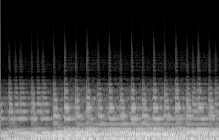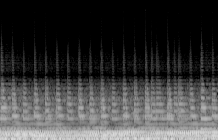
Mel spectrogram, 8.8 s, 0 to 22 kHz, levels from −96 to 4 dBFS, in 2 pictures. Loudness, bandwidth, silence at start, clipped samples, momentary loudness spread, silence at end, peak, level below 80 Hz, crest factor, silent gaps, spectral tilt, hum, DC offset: -16 LUFS; 2.2 kHz; 0 s; under 0.1%; 3 LU; 0 s; -2 dBFS; -18 dBFS; 12 dB; none; -13.5 dB/octave; none; 4%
